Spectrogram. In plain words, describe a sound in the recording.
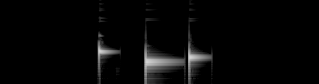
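Short electronic sound samples play briefly, one after another.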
